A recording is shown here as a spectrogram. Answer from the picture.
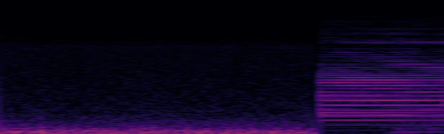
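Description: Faint low hum, then about one and a half seconds in a single plucked string note sounds and rings on, opening a piece of instrumental string music.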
